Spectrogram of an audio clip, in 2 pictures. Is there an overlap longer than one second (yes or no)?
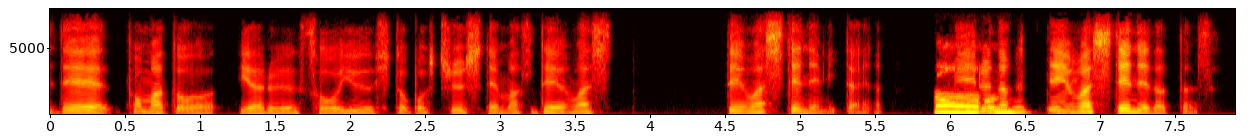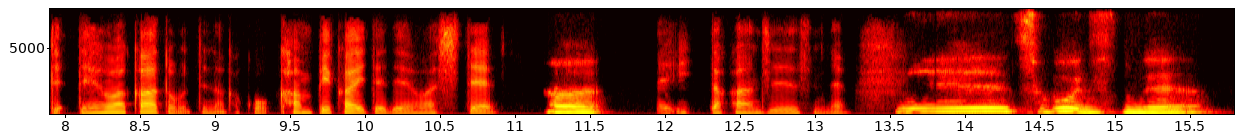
no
